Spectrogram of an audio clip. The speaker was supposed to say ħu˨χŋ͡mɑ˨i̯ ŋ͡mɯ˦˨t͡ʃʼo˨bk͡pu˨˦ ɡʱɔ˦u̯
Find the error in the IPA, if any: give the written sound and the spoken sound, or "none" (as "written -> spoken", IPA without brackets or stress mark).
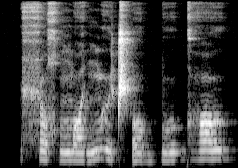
ɑ˨ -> ɔ˨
